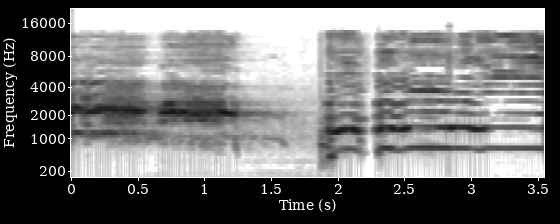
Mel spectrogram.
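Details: Aseel rooster crow: a rough high opening phrase, a brief break, then a long, even, ringing note held to the end.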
